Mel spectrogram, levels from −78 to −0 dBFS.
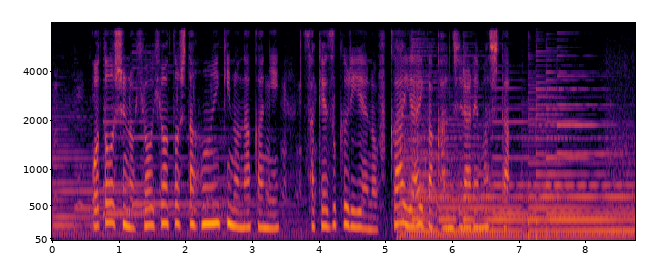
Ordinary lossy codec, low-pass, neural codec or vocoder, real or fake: none; 7.2 kHz; none; real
